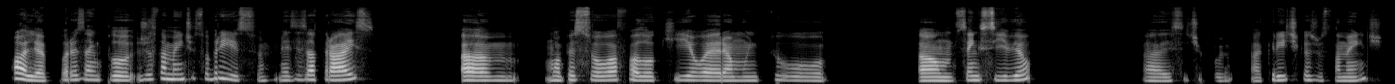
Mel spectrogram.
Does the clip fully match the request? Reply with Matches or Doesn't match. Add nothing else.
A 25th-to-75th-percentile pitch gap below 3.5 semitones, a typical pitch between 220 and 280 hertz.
Doesn't match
